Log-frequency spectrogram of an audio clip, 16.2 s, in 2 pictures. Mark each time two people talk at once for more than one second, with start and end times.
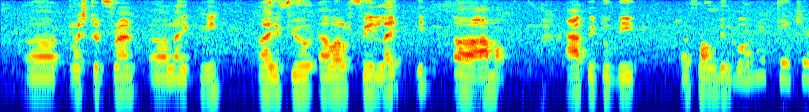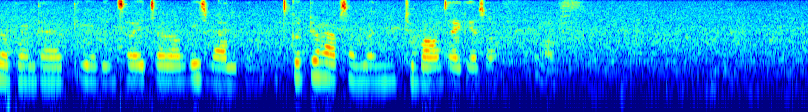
none

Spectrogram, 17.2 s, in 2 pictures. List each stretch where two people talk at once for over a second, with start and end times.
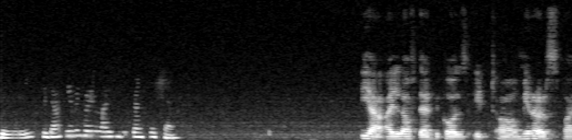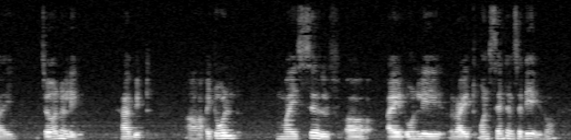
none

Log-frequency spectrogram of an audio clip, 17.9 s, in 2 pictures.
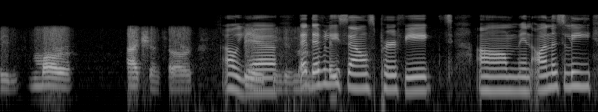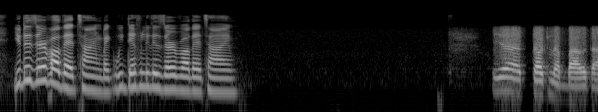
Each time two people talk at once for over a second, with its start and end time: none

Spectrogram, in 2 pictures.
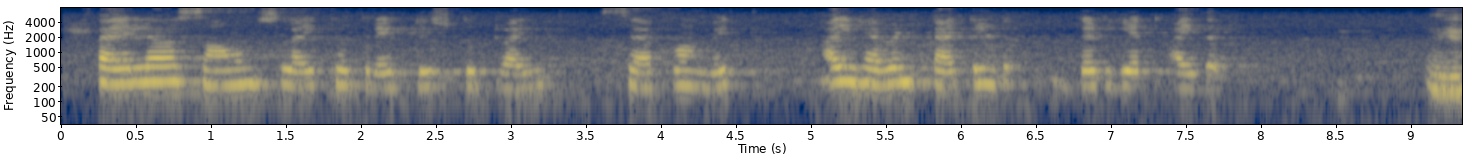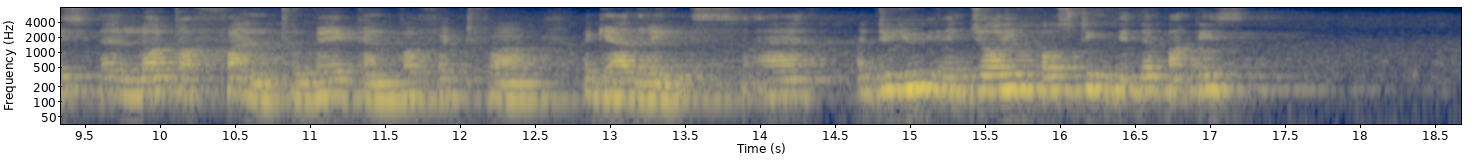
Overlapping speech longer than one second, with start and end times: none

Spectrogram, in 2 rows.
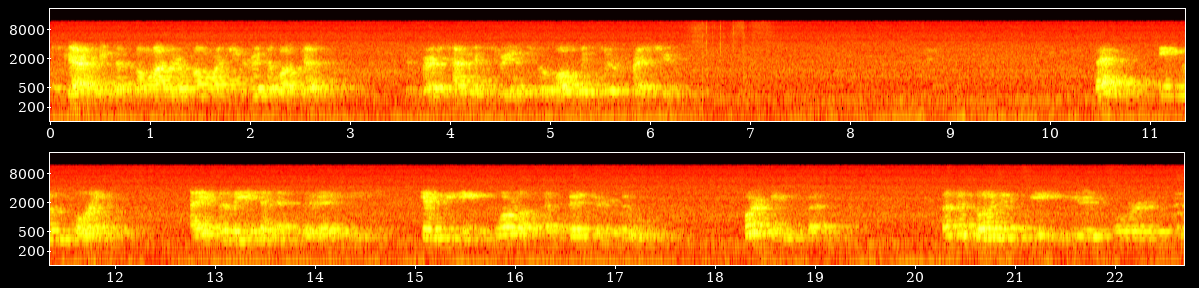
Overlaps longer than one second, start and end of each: none

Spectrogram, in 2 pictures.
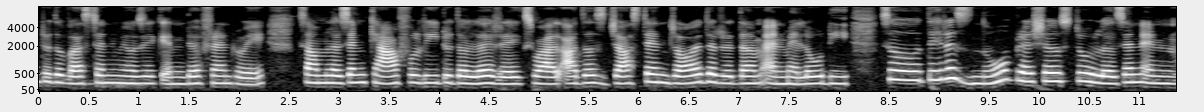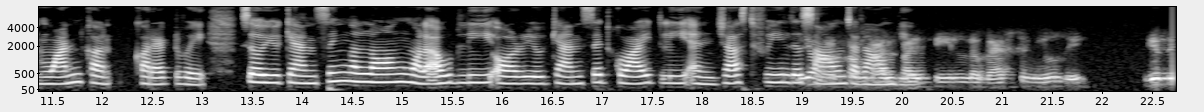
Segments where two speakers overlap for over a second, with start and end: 19.0-20.2

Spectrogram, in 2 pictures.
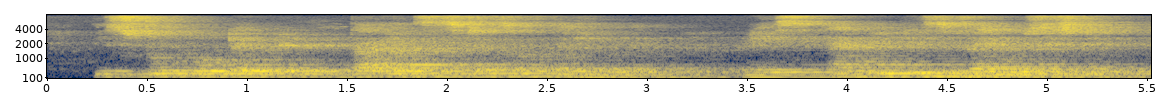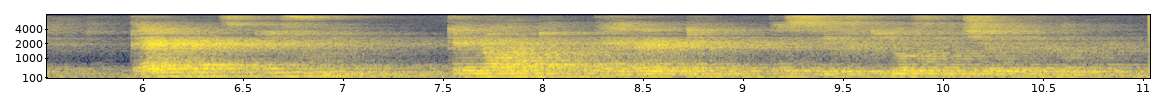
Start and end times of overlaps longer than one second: none

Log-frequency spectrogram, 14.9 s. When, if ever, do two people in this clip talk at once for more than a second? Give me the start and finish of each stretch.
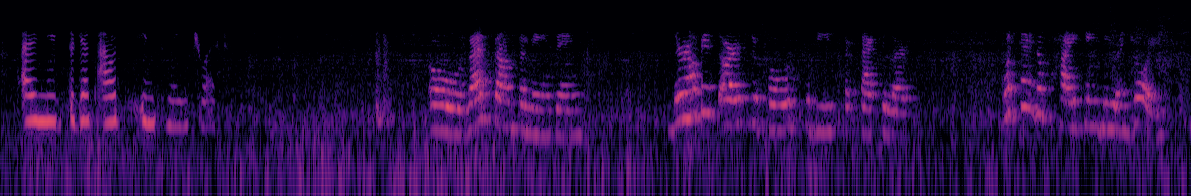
none

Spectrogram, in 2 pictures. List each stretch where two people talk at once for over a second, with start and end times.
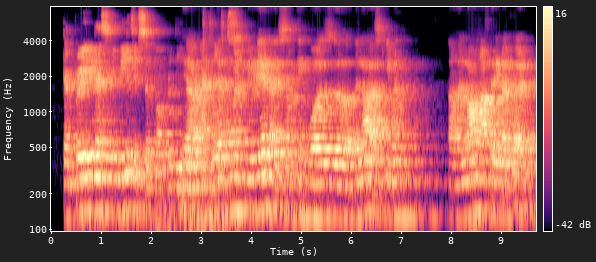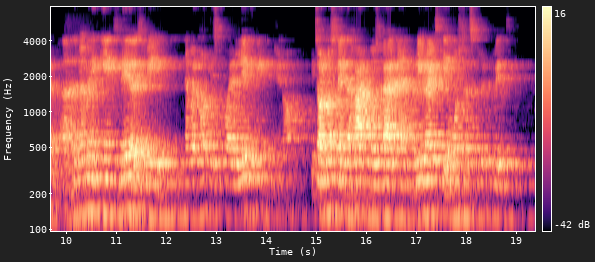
2.5-3.8

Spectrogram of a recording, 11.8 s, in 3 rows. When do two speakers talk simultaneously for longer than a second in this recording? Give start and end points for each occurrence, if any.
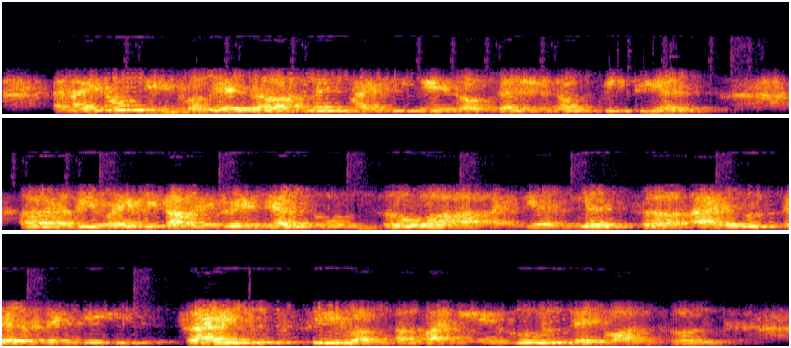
none

